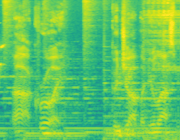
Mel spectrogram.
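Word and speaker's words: Croix: Croy. Okay, you're not supposed to pronounce the X.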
